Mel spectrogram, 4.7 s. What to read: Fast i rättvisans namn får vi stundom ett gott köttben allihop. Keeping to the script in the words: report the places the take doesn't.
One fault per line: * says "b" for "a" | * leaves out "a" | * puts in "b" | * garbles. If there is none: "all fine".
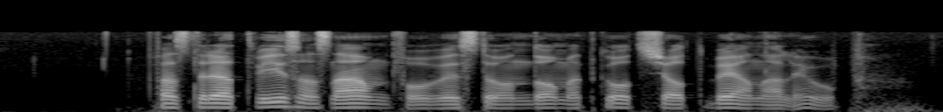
all fine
